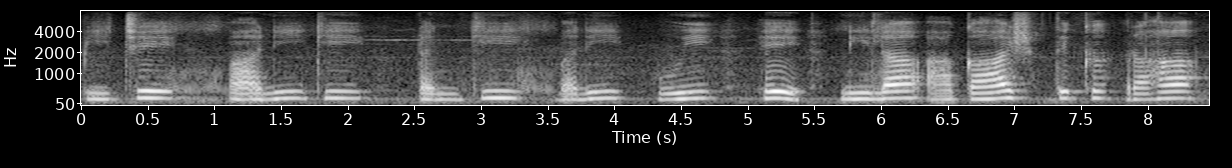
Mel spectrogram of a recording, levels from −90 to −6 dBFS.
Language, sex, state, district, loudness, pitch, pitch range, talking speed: Hindi, female, Madhya Pradesh, Bhopal, -18 LUFS, 215 Hz, 195-220 Hz, 80 wpm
